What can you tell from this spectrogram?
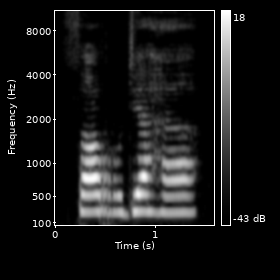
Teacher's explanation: کلمت فرجہا میں حرف الراء پہ جزم ہے تو ہمیں را کو جزم سے پڑھنا ہے اور ہم یہ حرف کو موٹی آواز میں بھی پڑھیں گے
